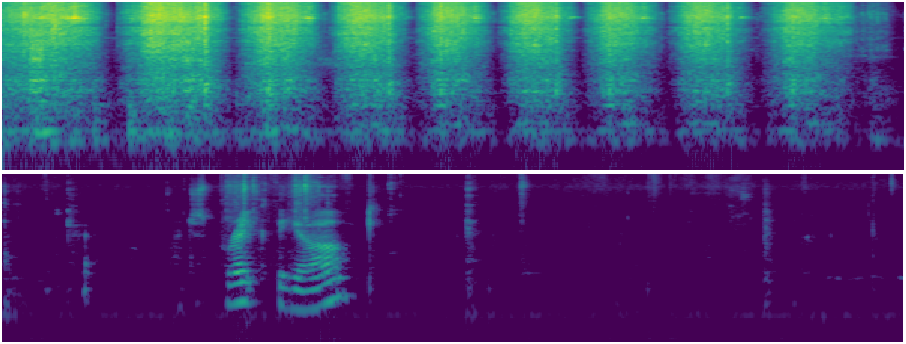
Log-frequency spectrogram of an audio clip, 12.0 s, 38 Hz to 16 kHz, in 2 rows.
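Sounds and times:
knitting machine carriage rasping: 0.0s - 5.9s.

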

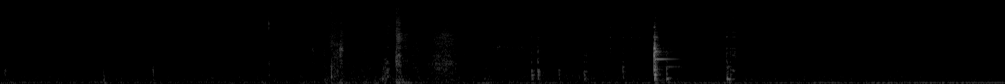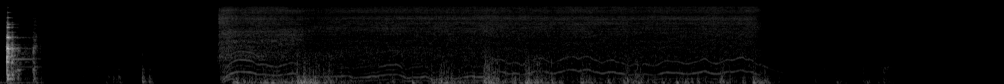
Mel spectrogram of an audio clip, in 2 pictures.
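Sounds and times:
wire brush grinder scrubbing metal: 12.2s - 17.8s.

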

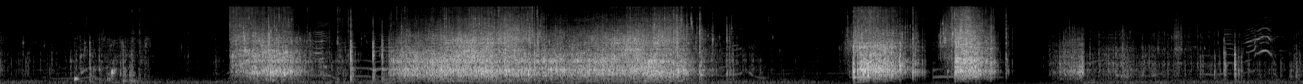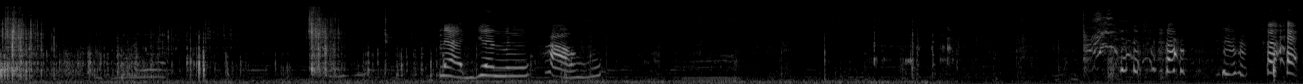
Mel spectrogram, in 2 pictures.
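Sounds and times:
water sloshing in basin: 0.0s - 15.5s
snail shells clattering: 2.3s - 7.4s, 8.4s - 17.2s.

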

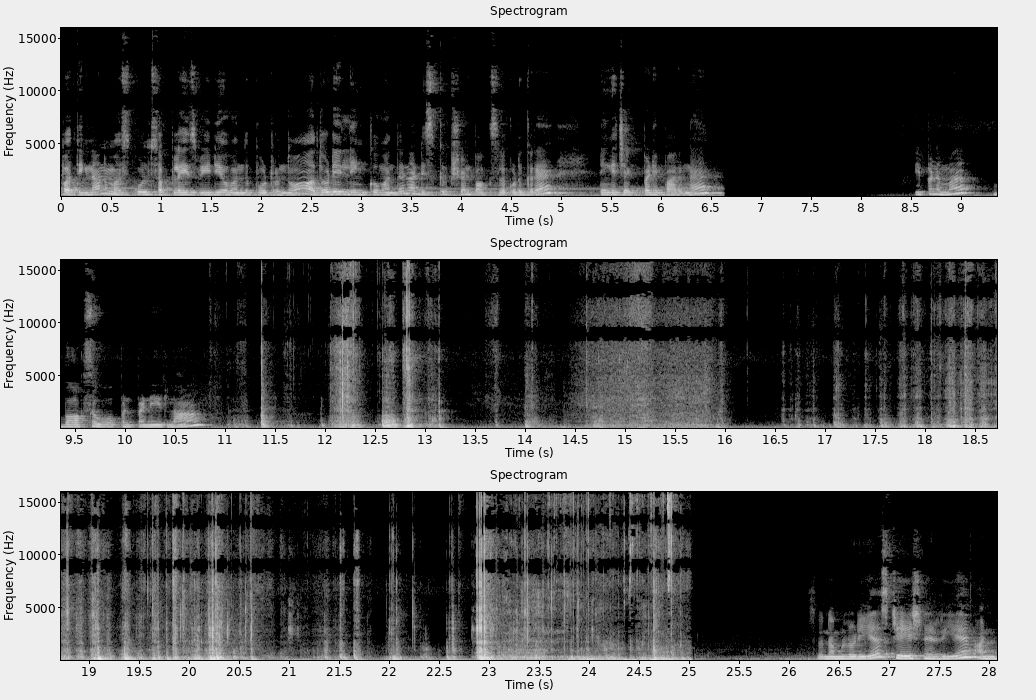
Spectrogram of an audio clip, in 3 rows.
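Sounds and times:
tool slitting packing tape: 11.1s - 13.2s, 16.6s - 25.0s.

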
